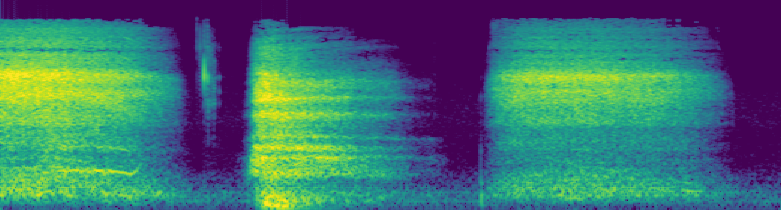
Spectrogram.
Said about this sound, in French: Je prends une bouteille d'eau, je bois. Je prends le temps de poser ma bouteille. Je respire.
